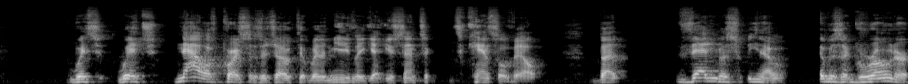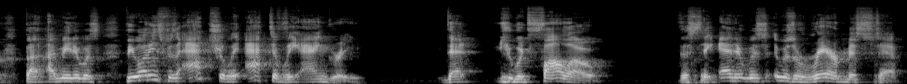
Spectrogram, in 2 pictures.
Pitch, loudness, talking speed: 120 Hz, -20 LUFS, 170 wpm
